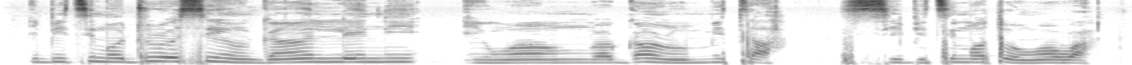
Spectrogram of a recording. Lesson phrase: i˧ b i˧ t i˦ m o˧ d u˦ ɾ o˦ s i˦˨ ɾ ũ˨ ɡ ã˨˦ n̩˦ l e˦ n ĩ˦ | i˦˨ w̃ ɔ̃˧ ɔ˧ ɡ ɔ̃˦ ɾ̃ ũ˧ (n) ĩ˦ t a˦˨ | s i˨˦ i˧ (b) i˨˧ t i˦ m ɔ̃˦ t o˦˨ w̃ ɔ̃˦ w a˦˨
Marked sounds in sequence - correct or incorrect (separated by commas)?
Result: incorrect, correct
